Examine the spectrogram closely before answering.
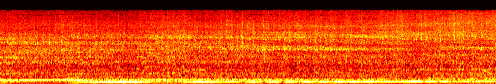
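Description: An engine running steadily, its low hum slowly rising in pitch.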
